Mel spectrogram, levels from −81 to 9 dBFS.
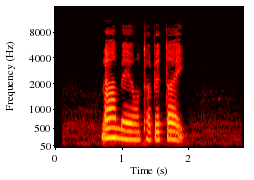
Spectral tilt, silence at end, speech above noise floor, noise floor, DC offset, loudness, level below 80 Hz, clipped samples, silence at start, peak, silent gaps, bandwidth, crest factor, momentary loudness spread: -5 dB/octave; 0.9 s; 36 dB; -57 dBFS; under 0.1%; -22 LUFS; -70 dBFS; under 0.1%; 0.7 s; -4 dBFS; none; 10.5 kHz; 20 dB; 7 LU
